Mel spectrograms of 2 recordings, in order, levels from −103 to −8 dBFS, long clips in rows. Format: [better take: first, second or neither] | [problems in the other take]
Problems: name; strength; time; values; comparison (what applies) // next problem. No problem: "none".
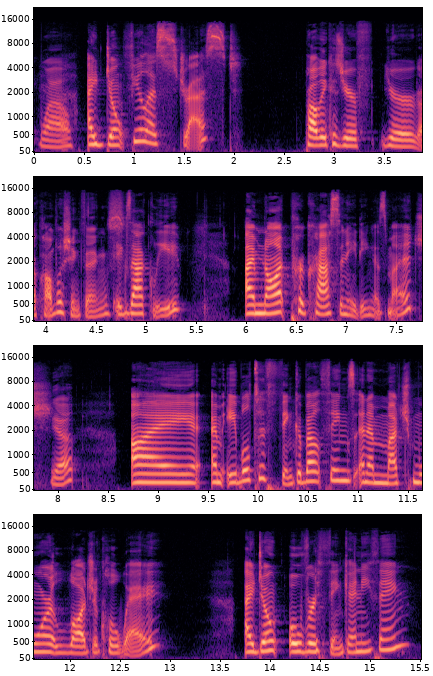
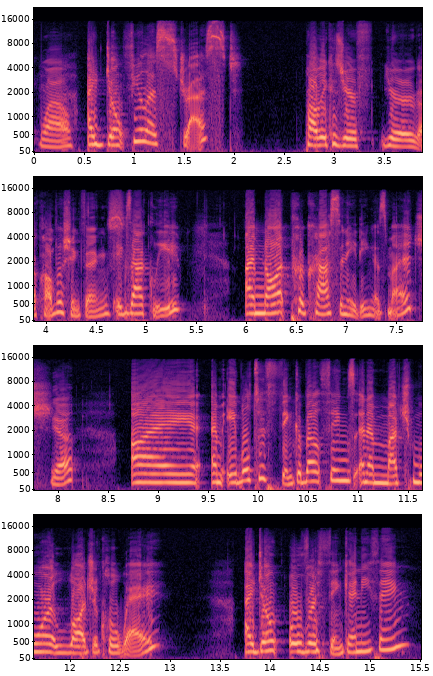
first | distortion; heavy; 7 dB below the speech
